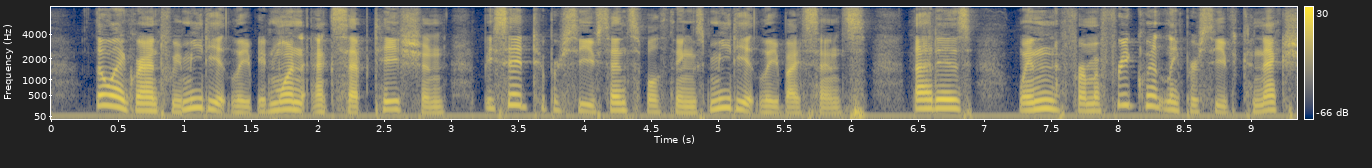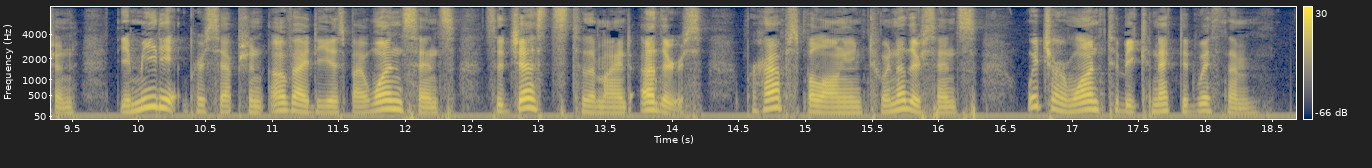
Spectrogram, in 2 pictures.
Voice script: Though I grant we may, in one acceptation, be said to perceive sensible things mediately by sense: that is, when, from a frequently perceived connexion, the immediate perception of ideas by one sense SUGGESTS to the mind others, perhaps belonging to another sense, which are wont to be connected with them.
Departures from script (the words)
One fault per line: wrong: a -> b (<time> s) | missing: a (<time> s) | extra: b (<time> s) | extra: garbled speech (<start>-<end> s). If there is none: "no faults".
wrong: may -> mediately (1.0 s)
